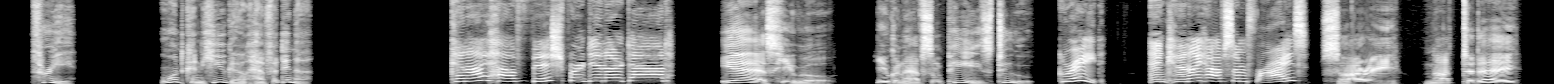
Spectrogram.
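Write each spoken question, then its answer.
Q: What can Hugo have for dinner?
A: fish and peas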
